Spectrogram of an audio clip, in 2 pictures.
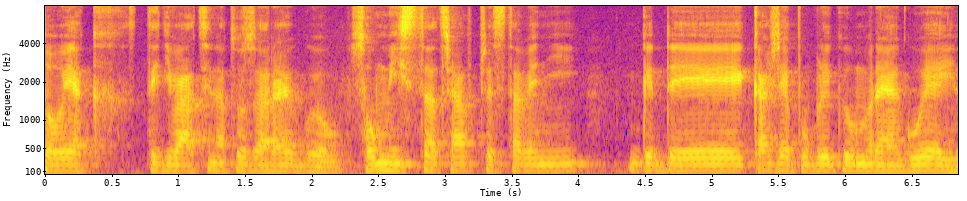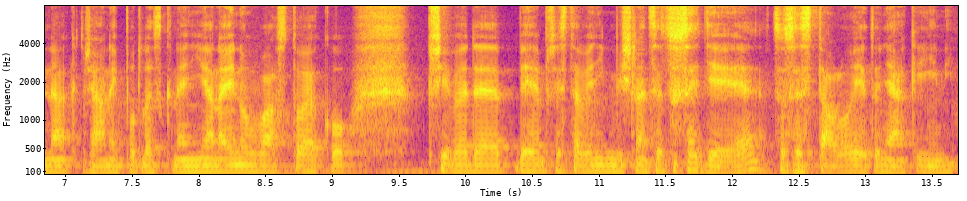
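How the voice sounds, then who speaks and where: Room echo is audible as a man speaks at a moderate pace and medium pitch. His intonation is monotone and flat, and his loudness stays very even. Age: 40s. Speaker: acrobat and circus company director. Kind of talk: interview.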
